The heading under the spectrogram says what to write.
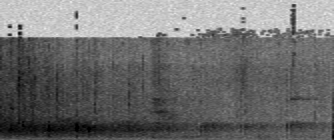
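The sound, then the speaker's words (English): An audience at FCBC claps together in praise of the Lord, a dense, sustained wash of applause that gradually fades, ending with a sharper thump near the end. “Give the Lord a hand clap of praise on today as you take your seat.”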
